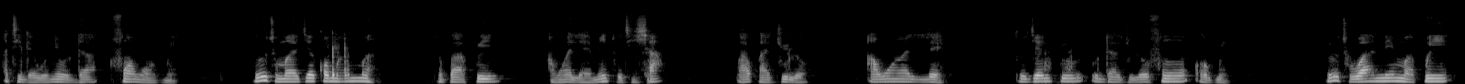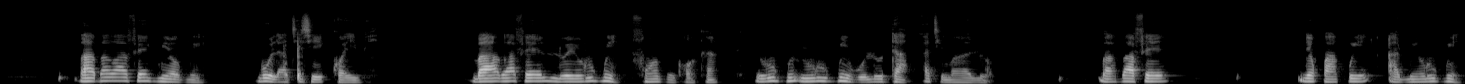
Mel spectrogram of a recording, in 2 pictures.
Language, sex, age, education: Yoruba, male, 15-29, tertiary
